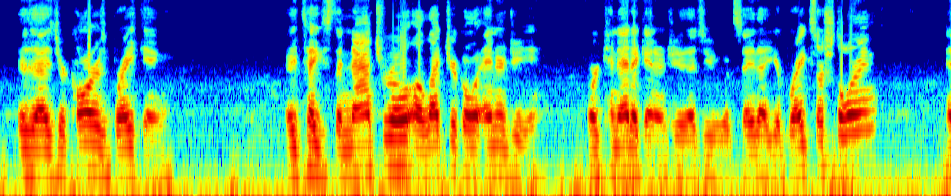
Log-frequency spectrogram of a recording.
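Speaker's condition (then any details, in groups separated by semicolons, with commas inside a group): No condition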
